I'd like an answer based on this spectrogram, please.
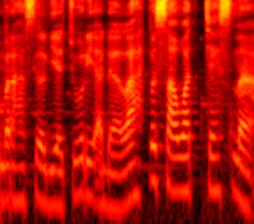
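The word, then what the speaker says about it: Cessna: Dan pesawat pertama yang berhasil dia curi adalah pesawat Cesna atau Kesna gitu ya bacanya.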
